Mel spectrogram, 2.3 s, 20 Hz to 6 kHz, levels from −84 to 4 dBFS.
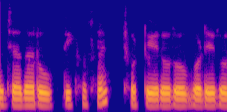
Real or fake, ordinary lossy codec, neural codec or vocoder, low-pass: fake; none; vocoder, 44.1 kHz, 128 mel bands every 512 samples, BigVGAN v2; 5.4 kHz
